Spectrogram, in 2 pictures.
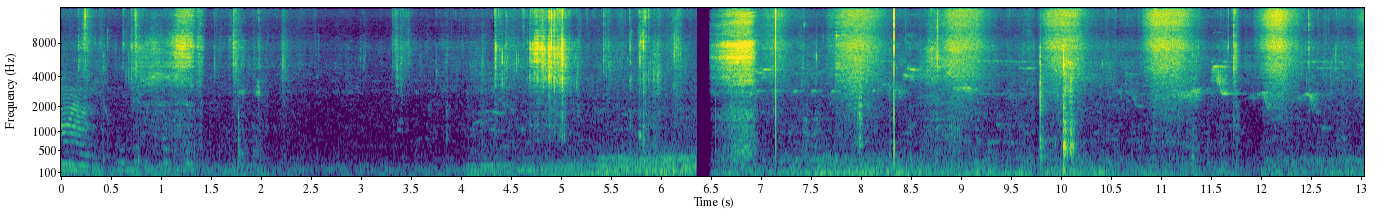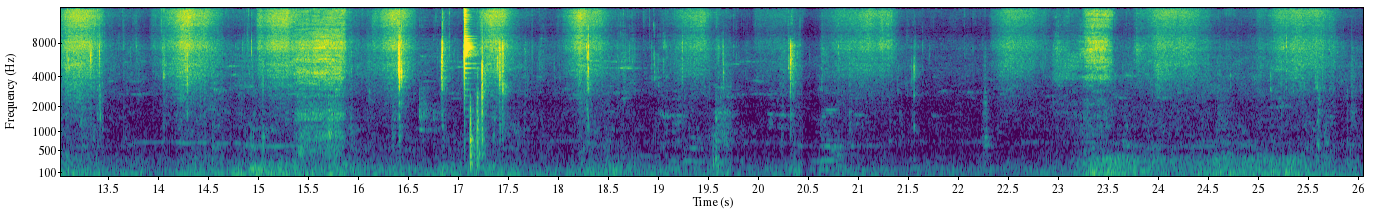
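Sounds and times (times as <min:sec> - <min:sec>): wet chewing and lip-smacking: 0:01.5 - 0:06.3.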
